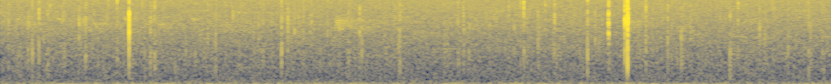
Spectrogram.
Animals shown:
forest ambience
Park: Marsh-Billings-Rockefeller National Historical Park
